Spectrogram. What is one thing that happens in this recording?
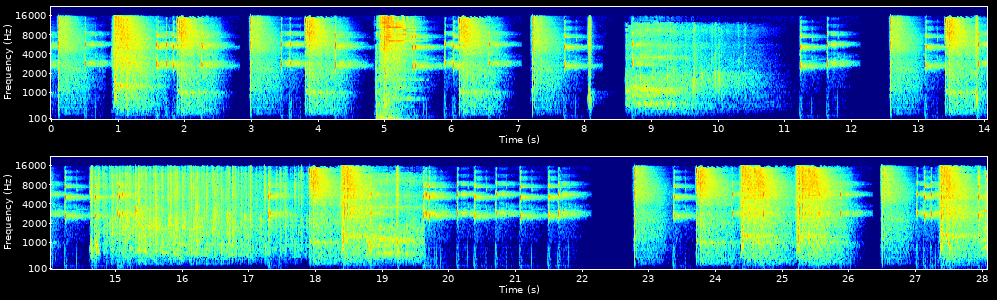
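A racket strikes a shuttlecock with sharp smacks, again and again.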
